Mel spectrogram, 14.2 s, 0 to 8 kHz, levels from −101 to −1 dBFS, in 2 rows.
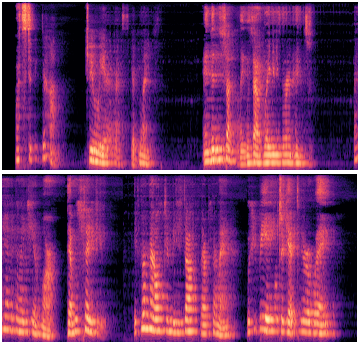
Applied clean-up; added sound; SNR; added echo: neural mask model DeepFilterNet 3.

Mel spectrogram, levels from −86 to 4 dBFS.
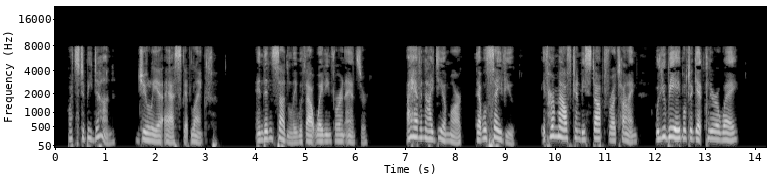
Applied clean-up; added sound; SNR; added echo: none; none; none; none.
